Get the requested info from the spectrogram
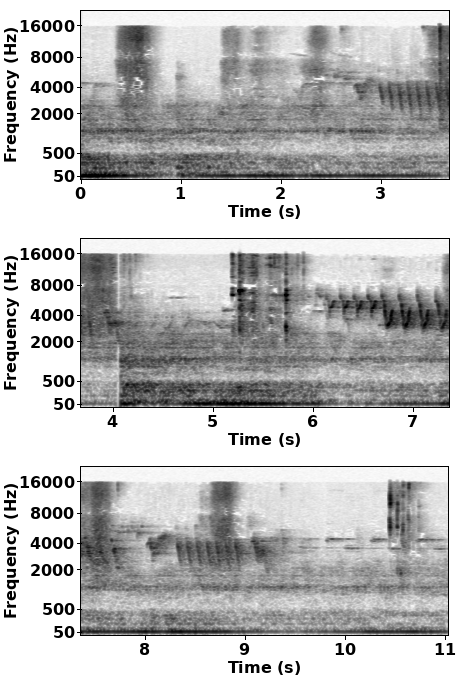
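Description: Faint bird chirps and trills over quiet room tone, with a few light clicks.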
